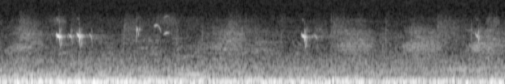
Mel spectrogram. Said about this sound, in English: Real one. Wild. Wild chitter.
